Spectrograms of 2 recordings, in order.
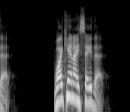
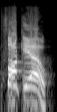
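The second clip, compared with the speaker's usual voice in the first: a high, loud yelled retort, slower at the end; sudden high shout of a nihilistic douchebag; mock cynic shout; 9 semitones higher, 8 dB louder, slower than usual. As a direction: bark it back like a furious cynic. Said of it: "nihilistic douchebag being like".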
